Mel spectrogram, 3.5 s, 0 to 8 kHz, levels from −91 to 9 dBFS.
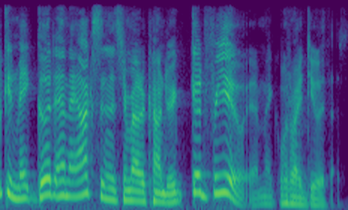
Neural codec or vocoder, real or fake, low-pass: none; real; 7.2 kHz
